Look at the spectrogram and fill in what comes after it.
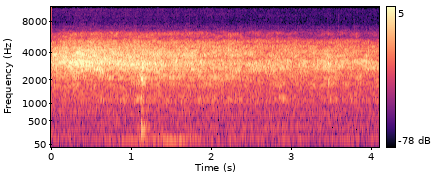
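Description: Chili sauce and shredded cabbage and capsicum sizzling in hot oil in a black iron kadai while a wooden spatula stirs them. The sizzle is loudest at the start, right after the sauce goes in, and slowly eases off. There is a single light knock about a second in.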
